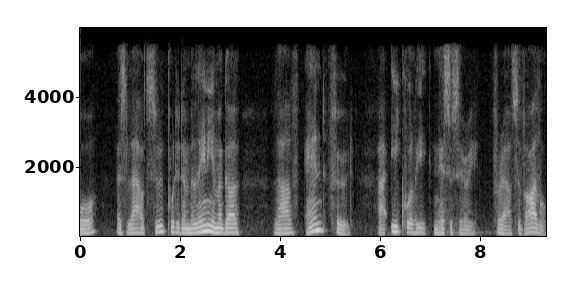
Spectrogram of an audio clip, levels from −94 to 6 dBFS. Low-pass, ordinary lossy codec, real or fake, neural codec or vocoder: 5.4 kHz; AAC, 32 kbps; real; none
